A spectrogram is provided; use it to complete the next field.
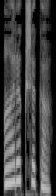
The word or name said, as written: ಆರಕ್ಷಕ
